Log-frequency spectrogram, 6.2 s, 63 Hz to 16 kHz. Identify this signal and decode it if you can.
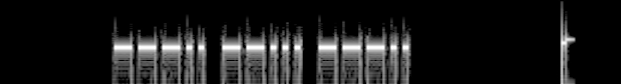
Morse code, heard as a keyed tone, about 20 wpm, 700 Hz. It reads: 878
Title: Common Cut Numbers - 3-Digit 20wpm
